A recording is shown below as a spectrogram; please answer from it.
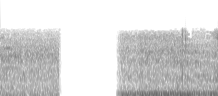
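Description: Steady noise of waves breaking on the shore and wind on the microphone. It drops out completely for about half a second just over half a second in, then comes back with a low steady hum under the noise.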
